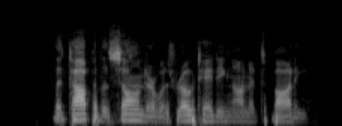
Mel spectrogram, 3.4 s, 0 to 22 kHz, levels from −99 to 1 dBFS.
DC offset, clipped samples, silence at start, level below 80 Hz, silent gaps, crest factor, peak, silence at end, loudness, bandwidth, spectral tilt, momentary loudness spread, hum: under 0.1%; under 0.1%; 0.55 s; -84 dBFS; none; 26 dB; -26 dBFS; 0.4 s; -49 LUFS; 9.6 kHz; -5 dB/octave; 18 LU; none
